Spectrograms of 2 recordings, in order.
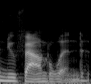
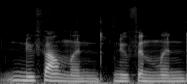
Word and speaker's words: Newfoundland: She said Newfoundland, but Newfoundland is like the right way to say it or whatever.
